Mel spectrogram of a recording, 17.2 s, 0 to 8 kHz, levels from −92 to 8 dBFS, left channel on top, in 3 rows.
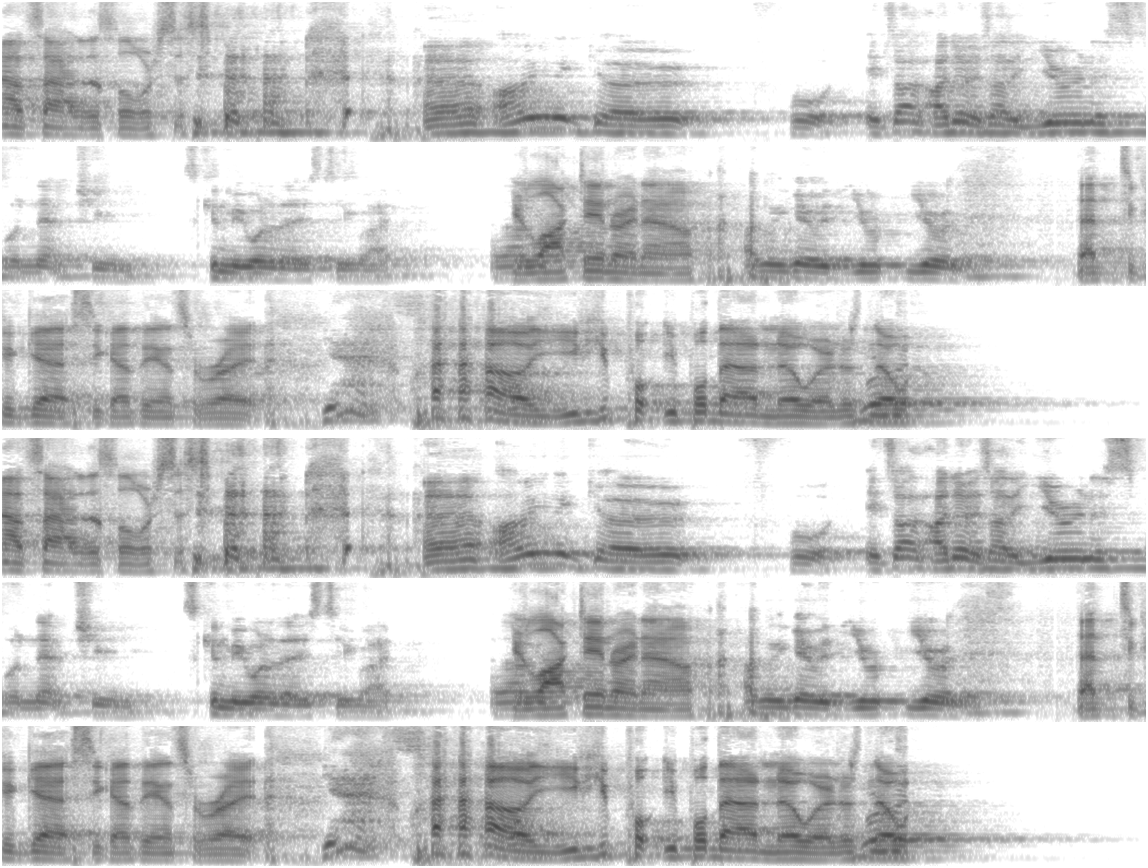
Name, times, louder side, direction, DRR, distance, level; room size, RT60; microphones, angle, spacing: voice 1, 0.0-1.0 1.5-2.0 8.3-9.5 11.1-16.0, right 3 dB, 25° right, 9 dB, 1.3 m, -32 dB
voice 2, 1.0-1.5 2.1-3.5 3.9-6.4 6.7-7.7 8.2-8.5 9.4-10.7 13.0-13.6 13.9-14.1 15.7-16.0, right 2 dB, 70° right, 8 dB, 1.7 m, -36 dB
30.0 x 15.5 x 8.5 m, 1.0 s
head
